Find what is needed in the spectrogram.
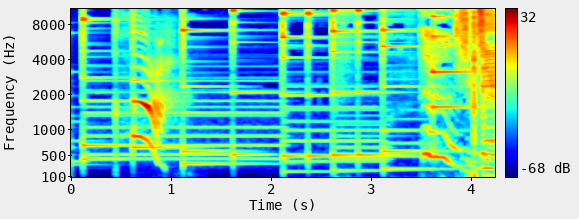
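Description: Children's cartoon music of bell-like chime notes struck one after another, each ringing out and fading. A quick falling glide sound effect comes about a second in and another near the end, and lower notes join about halfway through.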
